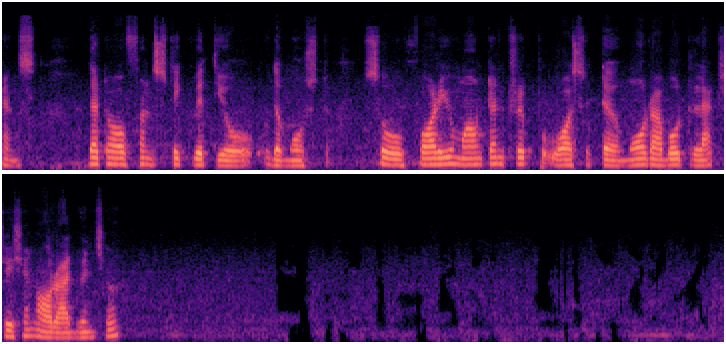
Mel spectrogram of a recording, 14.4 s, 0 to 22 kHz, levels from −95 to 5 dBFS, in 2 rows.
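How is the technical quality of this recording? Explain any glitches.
Four short glitches interrupt the speech, all of the same kind: a lost packet rebuilt from error correction, at 1.41–1.55 s, 3.71–3.77 s, 5.71–5.73 s and 7.67–7.85 s. Packets went missing in transit, and the decoder filled each gap with the low-bitrate backup copy carried inside the next packet. Nothing drops out, but those moments turn briefly rough and grainy.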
